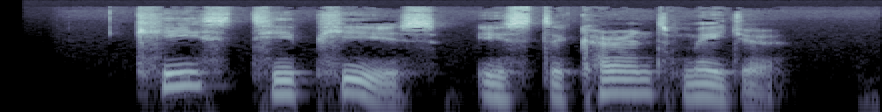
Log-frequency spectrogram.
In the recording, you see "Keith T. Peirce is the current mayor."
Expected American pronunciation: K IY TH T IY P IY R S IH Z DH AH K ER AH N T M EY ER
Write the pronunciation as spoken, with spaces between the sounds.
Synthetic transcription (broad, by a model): K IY S T IY P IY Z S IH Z DH AH K ER AH N T M EY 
